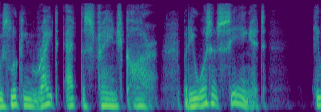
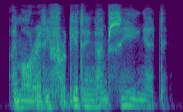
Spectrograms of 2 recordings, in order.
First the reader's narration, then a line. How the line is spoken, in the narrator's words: Baos whispers to no one in particular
